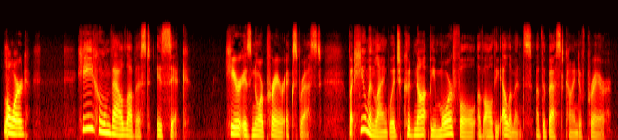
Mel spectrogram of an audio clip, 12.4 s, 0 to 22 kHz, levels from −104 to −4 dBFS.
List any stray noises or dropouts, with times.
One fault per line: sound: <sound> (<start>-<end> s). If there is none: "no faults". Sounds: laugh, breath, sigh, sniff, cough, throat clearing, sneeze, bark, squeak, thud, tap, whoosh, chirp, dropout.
no faults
